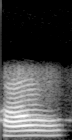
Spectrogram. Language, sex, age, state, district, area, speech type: Marathi, female, 18-30, Maharashtra, Wardha, rural, conversation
